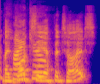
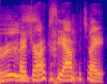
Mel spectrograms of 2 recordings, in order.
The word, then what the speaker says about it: hydroxyapatite: Hydroxyapatite. I don't know. – Hydroxyapatite. – Thank you. There is an appetite in there. I knew it. Hydroxyapatite.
